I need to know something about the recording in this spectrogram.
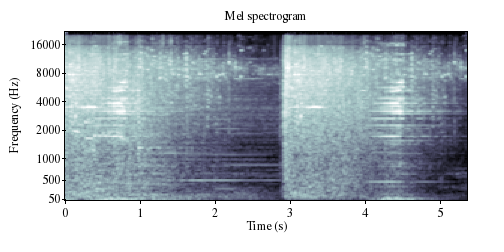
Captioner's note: glass smashing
